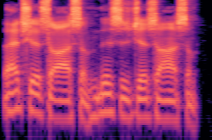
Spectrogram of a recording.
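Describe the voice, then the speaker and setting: A man's voice: low-pitched, fairly quick, sharp tone, no echo. A man hosting a casual late-night radio show, effusive and emphatic, often repeating his phrases.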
